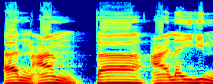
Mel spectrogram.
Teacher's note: anamta tidak boleh dipantulkan ta tidak boleh dijeda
